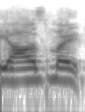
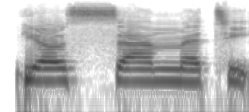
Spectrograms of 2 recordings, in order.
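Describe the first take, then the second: First: The word is squeezed into two syllables. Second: The word is said with four full syllables. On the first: The speaker calls it wrong. "I still just say Yasmite Sam" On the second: The speaker calls it right. "until I have Yosemite pronunciation correctly"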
